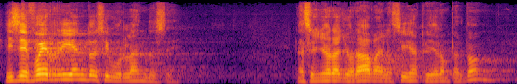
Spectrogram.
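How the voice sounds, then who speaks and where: Priest guy preaching hard, repeats himself for punch, pretty high voice. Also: normal speed. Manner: emphatic preaching with repeated phrases. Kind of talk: fiery sermon. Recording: echoey hall with long reverb.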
